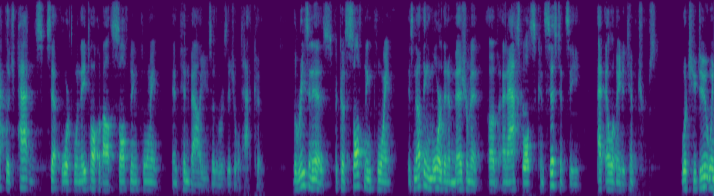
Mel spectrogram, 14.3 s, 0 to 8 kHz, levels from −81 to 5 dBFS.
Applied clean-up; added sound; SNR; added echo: neural mask model DeepFilterNet 3.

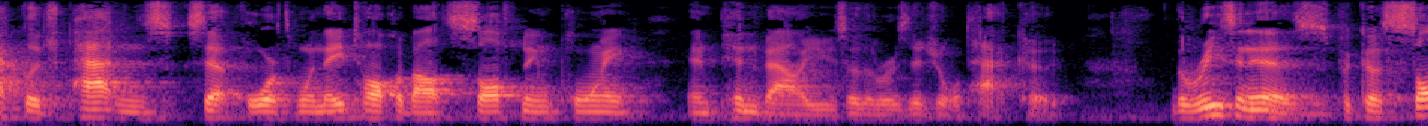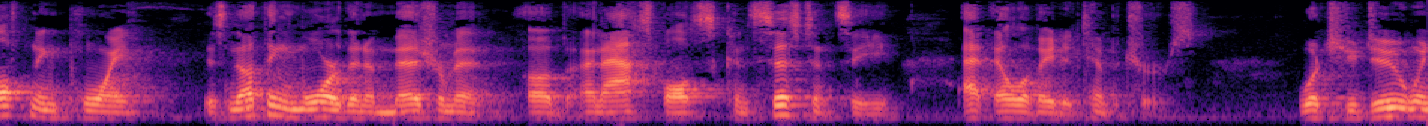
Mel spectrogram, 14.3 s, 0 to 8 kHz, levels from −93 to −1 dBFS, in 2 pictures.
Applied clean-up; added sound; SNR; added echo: none; none; none; none.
